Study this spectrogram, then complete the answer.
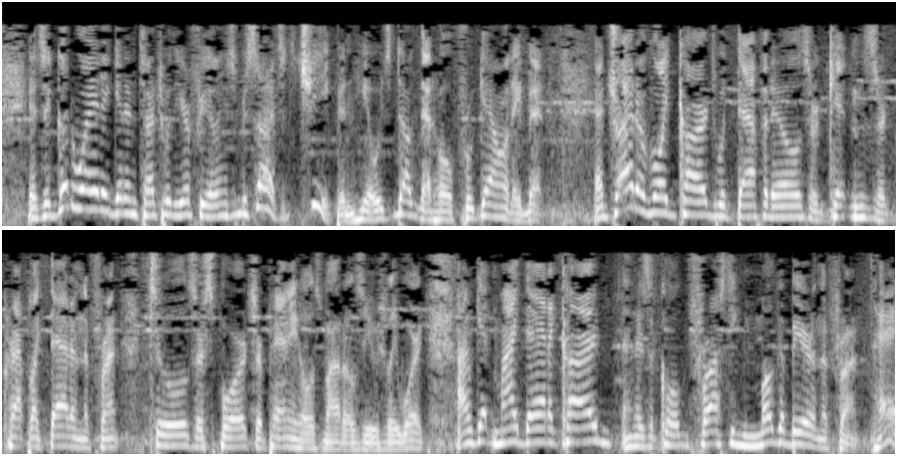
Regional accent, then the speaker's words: Wisconsin, United States; I'm from Wisconsin.

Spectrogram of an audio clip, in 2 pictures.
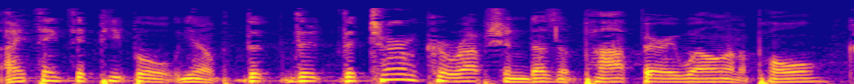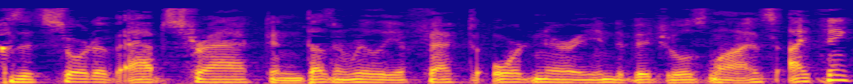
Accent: Philadelphia, Pennsylvania, United States; I'm originally from Philadelphia, yeah.

